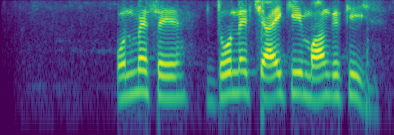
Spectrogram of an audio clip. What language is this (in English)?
Hindi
